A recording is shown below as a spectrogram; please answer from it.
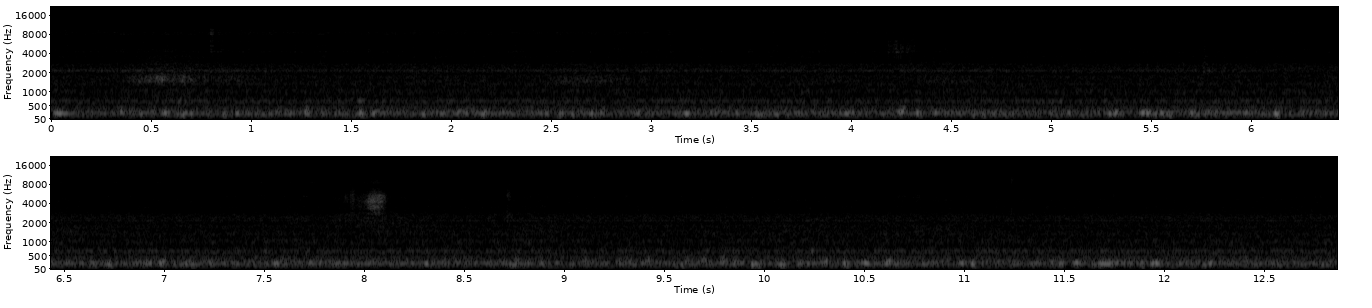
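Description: Faint, irregular rubbing of a marker colouring on printed fabric, close to silence, with a couple of light ticks.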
